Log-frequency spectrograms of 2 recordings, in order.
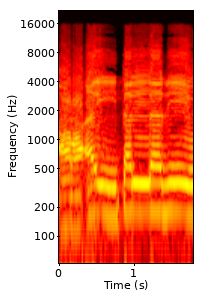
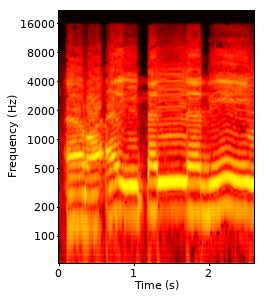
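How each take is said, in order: First: It is said quickly with a short final vowel. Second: It is said slowly with a lengthened final vowel. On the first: The speaker calls it wrong. "jangan terlalu cepat ... salah" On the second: The speaker calls it right. "dia agak diayun di situ"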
